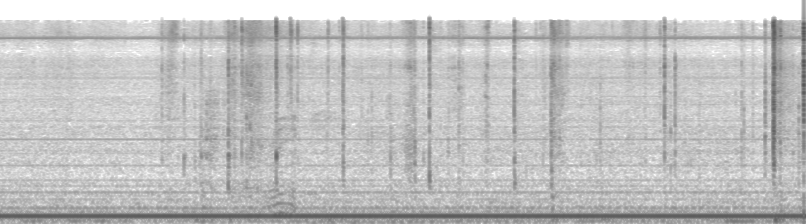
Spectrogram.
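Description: Utility knife cutting and prying at a stiff plastic clamshell package: scattered clicks and crackles over a steady low hum.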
